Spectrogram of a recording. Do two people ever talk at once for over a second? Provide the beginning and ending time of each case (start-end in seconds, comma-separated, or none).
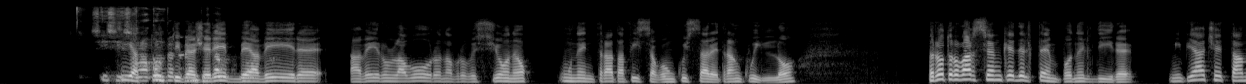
1.1-3.1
